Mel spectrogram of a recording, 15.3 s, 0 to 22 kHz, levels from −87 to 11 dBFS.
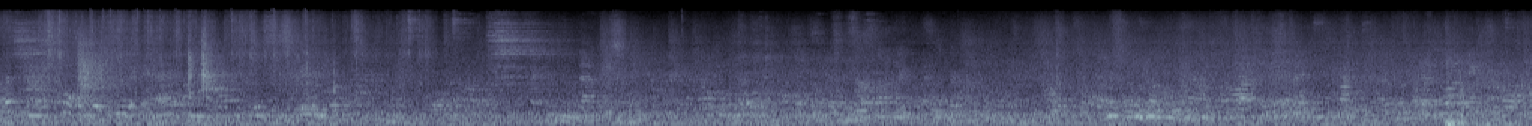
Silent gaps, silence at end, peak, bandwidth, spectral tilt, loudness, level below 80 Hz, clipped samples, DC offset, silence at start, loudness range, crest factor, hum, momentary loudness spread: none; 0 s; -10 dBFS; 16 kHz; -4 dB/octave; -32 LUFS; -40 dBFS; under 0.1%; under 0.1%; 0 s; 4 LU; 22 dB; none; 7 LU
